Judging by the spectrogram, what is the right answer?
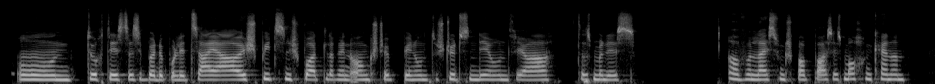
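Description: With a Salzburg accent, a woman speaks at a fairly high pitch in monotone, flat intonation, in a dry, close sound with no echo and a very clean recording with a silent background. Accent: Austrian German (Salzburg). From Austria, Salzburg. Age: 20s. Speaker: kickboxer. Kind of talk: interview.

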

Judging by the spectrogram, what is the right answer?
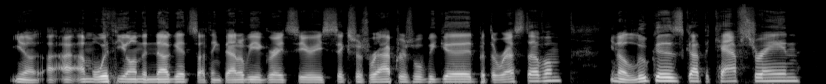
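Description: This man has a normal speaking voice at a medium pitch, with ordinary pitch variation. He talks at a fairly quick pace. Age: 40s. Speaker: sports betting podcast co-host. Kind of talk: casual chat.

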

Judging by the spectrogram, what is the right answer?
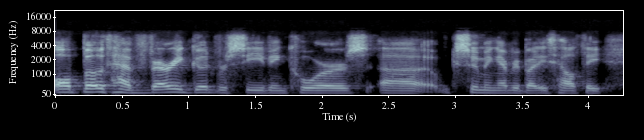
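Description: The background is quiet. A man with an American accent speaks in an unremarkable speaking voice at a medium pitch. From Philadelphia, US. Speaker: former NFL player, football pundit. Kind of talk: casual sports chat.

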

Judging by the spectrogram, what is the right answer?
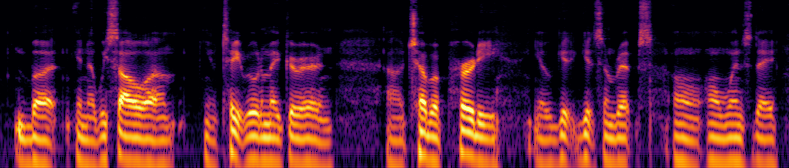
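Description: A man with a Southern US accent, very deep and low in pitch, flat and monotone at a moderate pace. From North Carolina small town. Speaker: sports podcast host. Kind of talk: casual monologue. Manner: hesitant with many fillers.

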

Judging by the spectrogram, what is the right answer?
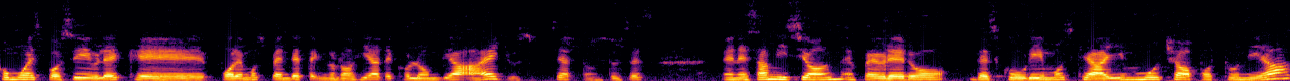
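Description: Here a woman speaks at a fairly slow pace with fairly even intonation. The sound is dry and close, with no echo. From Macao. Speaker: business internationalization coordinator. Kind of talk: interview. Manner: halting.

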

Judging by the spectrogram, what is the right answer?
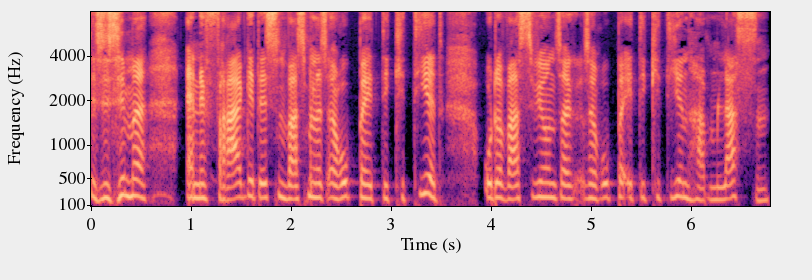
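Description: This woman has an ordinary speaking voice of medium pitch, talking at a fairly quick pace with fairly even intonation in a very clean recording with a silent background and a dry, close sound with no echo. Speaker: president of a political academy. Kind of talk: discussion. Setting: studio.

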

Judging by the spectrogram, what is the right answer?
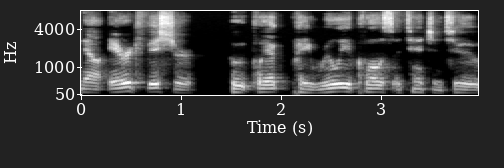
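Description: Dark, mellow male speech at a medium pitch. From Texas. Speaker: former NFL player, football analyst. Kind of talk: casual sports preview chat. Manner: animated.

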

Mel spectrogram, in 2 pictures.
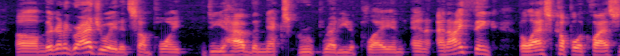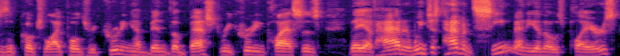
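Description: With an American accent and an unremarkable speaking voice, a man speaks at a fairly high pitch and fairly quick pace with hardly any pauses, the recording very clean, dry and close with no echo and a silent background. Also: ordinary pitch variation. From US Northeast (New Jersey, New York area). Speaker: college sports play-by-play broadcaster. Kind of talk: casual interview.

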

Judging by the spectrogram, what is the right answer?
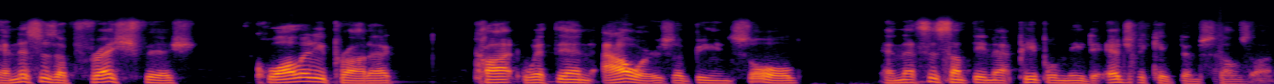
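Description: A man with an American accent at medium pitch, dark and mellow in tone, moderate in pace, with ordinary pitch variation and big swings in loudness, in a dry, close sound with no echo against a quiet background. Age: 60s. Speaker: fisherman and seafood seller. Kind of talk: casual interview.

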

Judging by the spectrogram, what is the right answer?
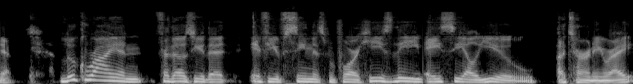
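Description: With an American accent, a man speaks in a plain, everyday voice at a medium pitch. He keeps a fairly slow pace, lively intonation and very even loudness. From Central Massachusetts. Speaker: podcaster and comedian. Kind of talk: casual chat.

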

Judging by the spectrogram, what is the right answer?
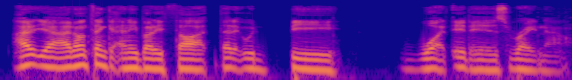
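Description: Against a quiet background, a man talks at a fairly slow pace in a normal speaking voice. His pitch is medium and his intonation fairly even. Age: 20s. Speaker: radio producer and co-host. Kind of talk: radio sports talk show.

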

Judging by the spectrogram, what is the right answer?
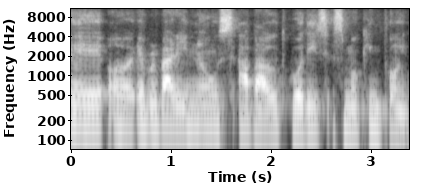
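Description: Over a quiet background, a woman with a Spanish accent speaks at a moderate pace in a fairly low pitch, her tone dark and mellow and her intonation monotone and flat. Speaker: olive oil marketing manager. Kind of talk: interview. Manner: halting.

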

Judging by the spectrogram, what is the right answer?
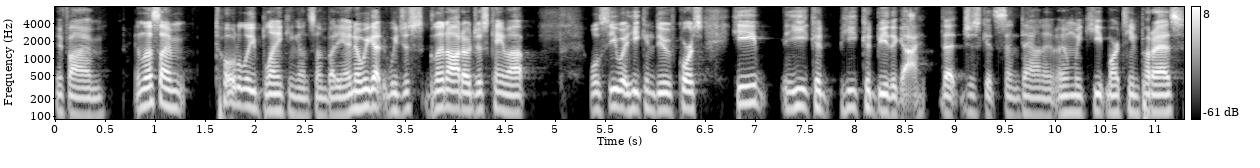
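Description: With an unremarkable speaking voice, a man talks at a fairly quick pace and medium pitch with ordinary pitch variation, in a very clean recording with a silent background and a dry, close sound with no echo. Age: 20s. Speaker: baseball podcast host. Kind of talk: solo sports podcast commentary.

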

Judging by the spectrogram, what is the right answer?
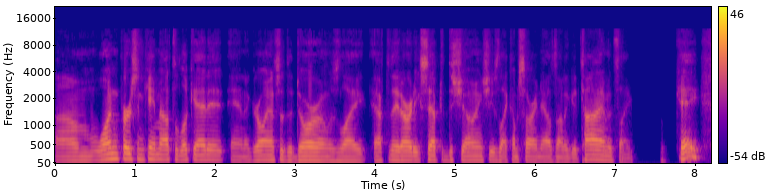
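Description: Against a quiet background, someone with an American accent talks at a very fast pace with fairly even intonation. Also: man, medium pitch for a man. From Texas. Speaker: real estate investor. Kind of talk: interview.

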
